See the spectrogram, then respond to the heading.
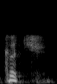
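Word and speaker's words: cwtch: See, we've got a word in Wales, which is cutch. And it's a Welsh word, and it's C-W. And it's spelled differently. C-W-T-C-H. T-C-H, usually, but there's an S in it as well if you speak real Welsh and you're from the north. So they say cutch with an S.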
